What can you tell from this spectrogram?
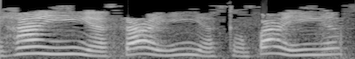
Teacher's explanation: Rainha, você tem uma penúltima sílaba tônica que é formada somente pelo I. Posteriormente à sílaba, você tem o NH.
